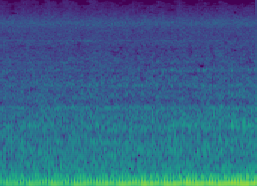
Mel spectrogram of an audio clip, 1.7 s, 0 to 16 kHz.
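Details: 2003 Corvette C5 V8 idling while warming up after a new water pump install, with coolant being topped off. A deep, steady rumble with no squeal or ticking and no belt squeak or leaks. Normal idle.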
